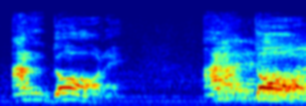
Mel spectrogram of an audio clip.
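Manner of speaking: very loud "Ardore" with rolled r; teacher calling "Ardore" for the class to echo; model Italian word. Shown as a demonstration. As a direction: project "Ardore" with a long stressed o. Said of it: "next word".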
